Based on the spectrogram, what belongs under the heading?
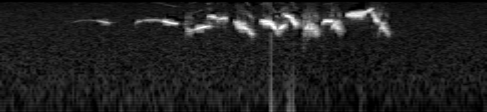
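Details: Yellow-bellied seedeater singing one quick, sweet phrase: two thin whistles lead into a rapid run of sliding, high-pitched notes lasting about a second, with faint clicks beneath.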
